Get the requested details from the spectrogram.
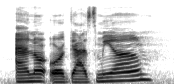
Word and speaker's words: anorgasmia: The lack of orgasm, the clinical term for that is, and I'm about to butcher this word, and I'm so, so sorry, it is anorgasmia. I actually said that right.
